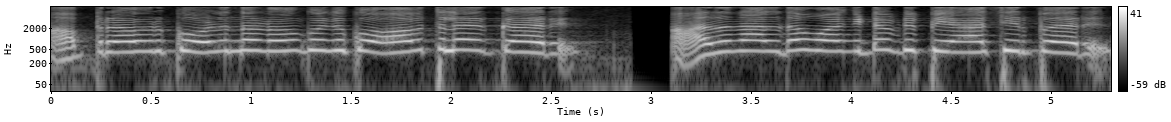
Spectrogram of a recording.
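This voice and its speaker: A woman voicing a tearful, gentle young daughter-in-law. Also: very high voice, level tone, moderate pace. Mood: soothing, tearful. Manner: soft, pleading and sobbing. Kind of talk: village cartoon voice acting.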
